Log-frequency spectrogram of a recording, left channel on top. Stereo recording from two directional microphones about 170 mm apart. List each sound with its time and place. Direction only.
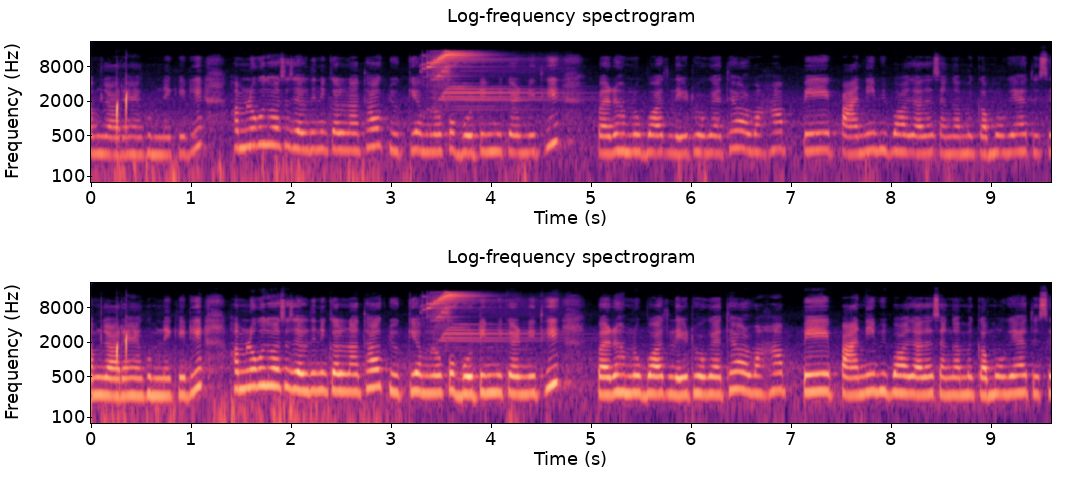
0.2 s speech: centre (ahead or behind)
0.4 s a woman's voice: 45° right (ahead or behind)
3.3 s speech: centre (ahead or behind)
4.4 s a woman's voice: 35° right (ahead or behind)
